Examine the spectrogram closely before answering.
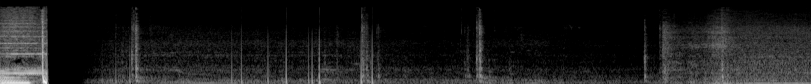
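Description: A few light clicks and knocks, then about six and a half seconds in the Volkswagen Tiguan's 2.0-litre petrol engine starts and settles into a steady idle at about 1000 rpm.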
